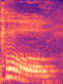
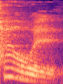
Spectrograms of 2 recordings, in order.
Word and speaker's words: Paul: And in British English, you pronounce it Paul. And in German, the name is pronounced Paul. Paul. That's what it sounds like to me anyway. So Paul and Paul. Side by side again. Paul. Paul. So super different pronunciation in my opinion.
